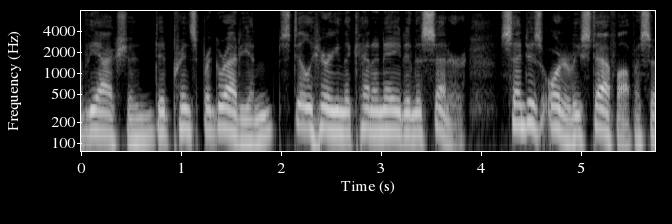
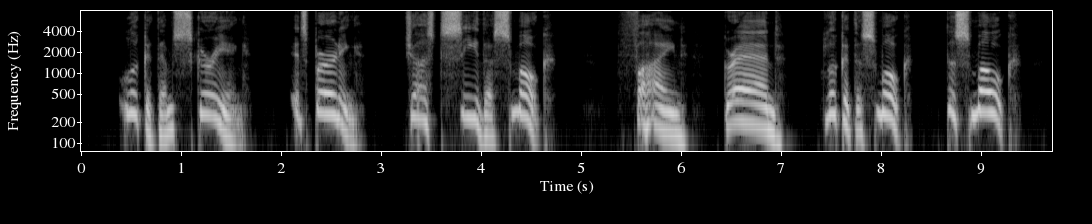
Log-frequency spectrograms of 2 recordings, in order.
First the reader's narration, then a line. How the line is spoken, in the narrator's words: exclaimed the artilleryman, brightening up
